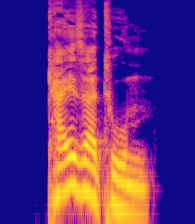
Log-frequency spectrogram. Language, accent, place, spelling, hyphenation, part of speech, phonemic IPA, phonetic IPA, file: German, Germany, Berlin, Kaisertum, Kai‧ser‧tum, noun, /ˈkaɪ̯zɐˌtuːm/, [ˈkʰaɪ̯zɐˌtʰuːm], De-Kaisertum.ogg
- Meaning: 1. empire (a state ruled by an emperor) 2. emperorship (the rank or office of an emperor)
